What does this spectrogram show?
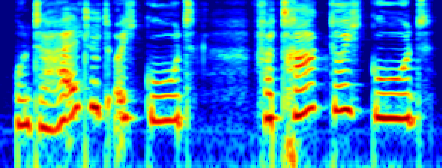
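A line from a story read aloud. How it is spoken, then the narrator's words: Calling downward. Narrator (German): rief hinab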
